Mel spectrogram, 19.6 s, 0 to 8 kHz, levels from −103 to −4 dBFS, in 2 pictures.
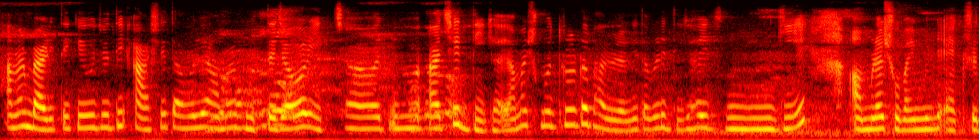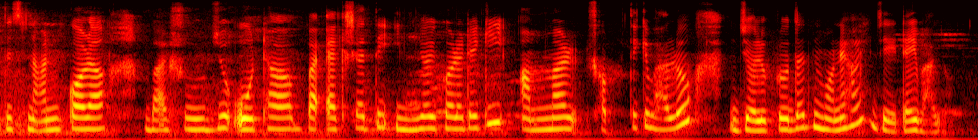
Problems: constant background noise, continuous background conversations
